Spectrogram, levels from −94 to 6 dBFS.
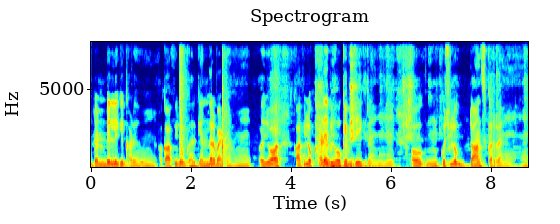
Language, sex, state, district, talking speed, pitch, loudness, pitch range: Hindi, male, Uttar Pradesh, Hamirpur, 225 wpm, 140 Hz, -17 LUFS, 125-155 Hz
